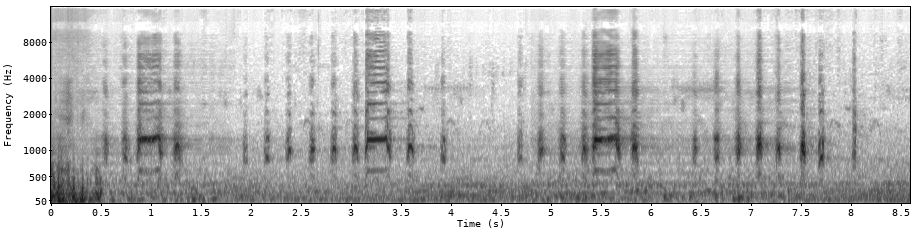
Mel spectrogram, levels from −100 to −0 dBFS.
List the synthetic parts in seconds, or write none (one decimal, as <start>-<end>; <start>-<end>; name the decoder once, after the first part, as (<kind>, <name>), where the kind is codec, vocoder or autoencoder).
0.0-1.8 (vocoder, Vocos); 4.8-7.4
